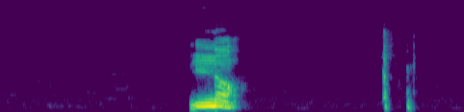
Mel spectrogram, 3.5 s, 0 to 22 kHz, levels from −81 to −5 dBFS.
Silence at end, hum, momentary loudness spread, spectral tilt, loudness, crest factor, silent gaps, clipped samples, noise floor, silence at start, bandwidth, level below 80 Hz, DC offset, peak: 0.4 s; none; 23 LU; -7 dB/octave; -15 LUFS; 20 dB; none; under 0.1%; -78 dBFS; 1.45 s; 7.2 kHz; -64 dBFS; under 0.1%; -2 dBFS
